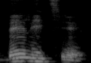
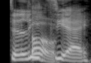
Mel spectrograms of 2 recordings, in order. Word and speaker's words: Delicje: First of all, here's how you say it in Bosnian. Delicje. Delicje.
